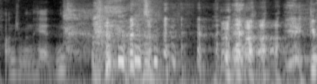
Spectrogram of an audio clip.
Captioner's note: encouraging laughter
